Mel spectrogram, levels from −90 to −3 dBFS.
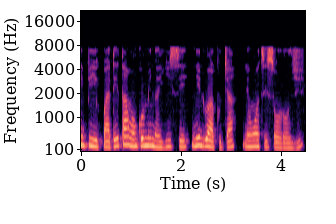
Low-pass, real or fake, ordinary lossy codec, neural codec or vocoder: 7.2 kHz; fake; none; codec, 16 kHz, 16 kbps, FunCodec, trained on LibriTTS, 50 frames a second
